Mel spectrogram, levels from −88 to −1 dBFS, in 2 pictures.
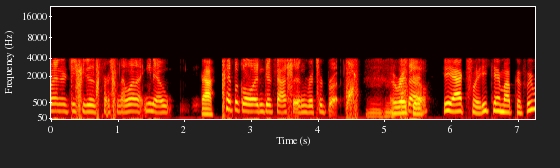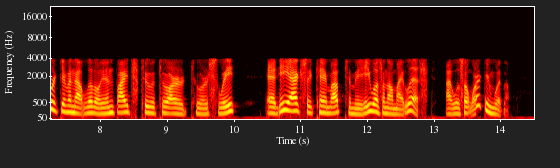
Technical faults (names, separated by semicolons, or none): aliasing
